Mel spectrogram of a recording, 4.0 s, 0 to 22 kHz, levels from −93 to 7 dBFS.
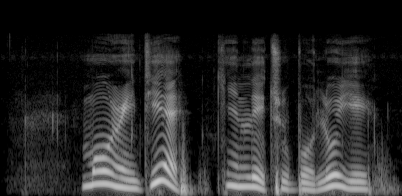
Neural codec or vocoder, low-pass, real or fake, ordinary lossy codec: none; 10.8 kHz; real; none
